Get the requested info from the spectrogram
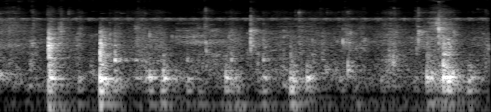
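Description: People eating roti by hand from steel plates: scattered short mouth smacks and clicks of chewing, with fingers tearing bread against the plates.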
